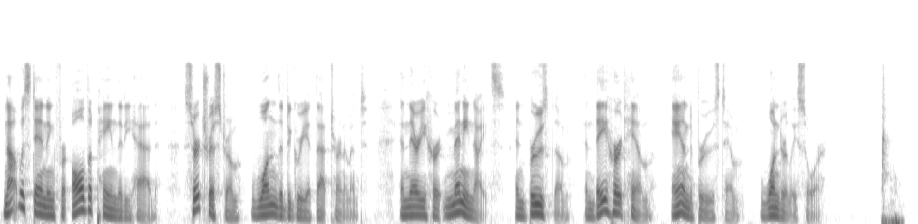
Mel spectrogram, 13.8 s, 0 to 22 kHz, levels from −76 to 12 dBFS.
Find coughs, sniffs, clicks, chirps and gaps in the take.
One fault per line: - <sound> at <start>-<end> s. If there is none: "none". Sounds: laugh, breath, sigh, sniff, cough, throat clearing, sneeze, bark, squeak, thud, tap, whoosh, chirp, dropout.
- whoosh at 13.2-13.6 s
